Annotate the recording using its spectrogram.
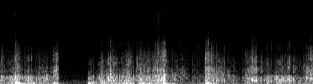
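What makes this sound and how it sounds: Long metal claw rings set with rhinestones scratch and tap on top of a black foam windscreen on a Zoom microphone. The result is a dull, muffled rustle and patter, mostly deep low-end rumble, with a brief quiet pause and a few sharper taps standing out.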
